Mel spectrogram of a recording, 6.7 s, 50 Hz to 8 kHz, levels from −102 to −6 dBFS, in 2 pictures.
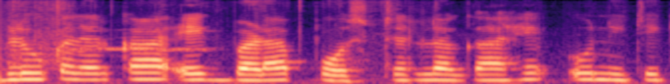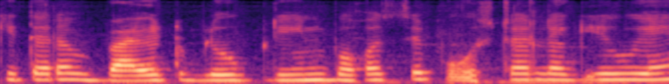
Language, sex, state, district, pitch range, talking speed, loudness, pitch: Hindi, female, Haryana, Rohtak, 200-215 Hz, 190 wpm, -19 LUFS, 205 Hz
